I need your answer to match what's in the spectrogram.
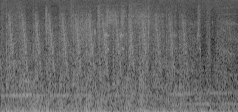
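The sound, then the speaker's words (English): Rapid, sustained laser cannon fire: a dense stream of repeating zaps and bursts, steady for a couple of seconds, with a faint electronic hum running underneath and no voices. “She wasn't even sure her bearing laser cannons would fire. Bound to this course, she inhaled and opened fire.”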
